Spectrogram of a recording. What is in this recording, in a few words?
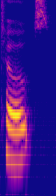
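"toads", English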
